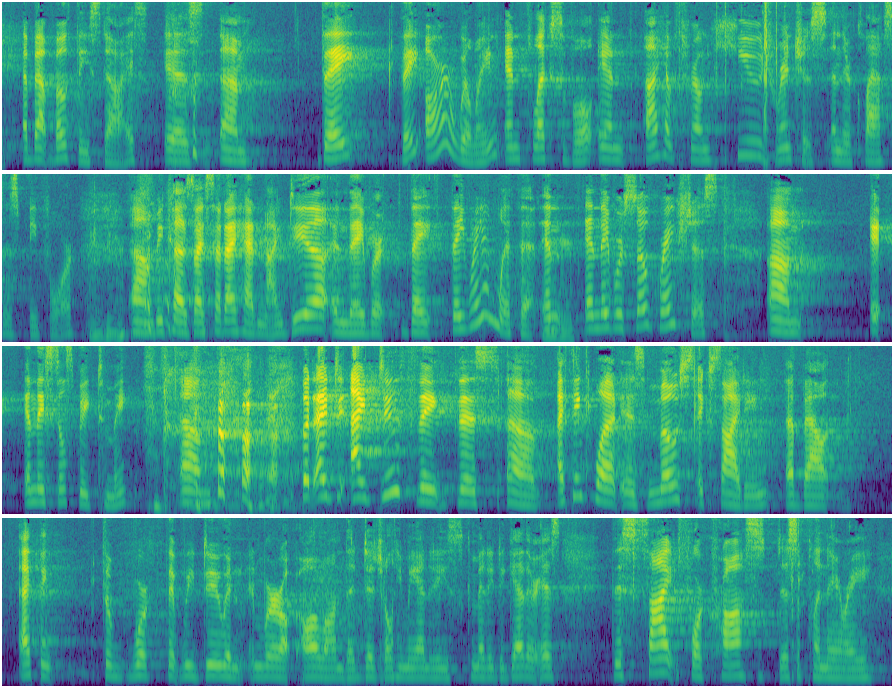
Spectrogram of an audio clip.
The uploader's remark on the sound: Live at Messiah College Educator's Day. The Office of the Provost at Messiah College surprised the faculty at their annual Educator's Day with a live recording of our podcast.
